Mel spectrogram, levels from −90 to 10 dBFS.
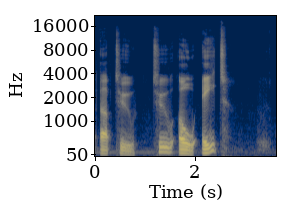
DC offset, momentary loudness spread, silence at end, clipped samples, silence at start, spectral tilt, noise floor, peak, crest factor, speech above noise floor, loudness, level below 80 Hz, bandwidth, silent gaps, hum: under 0.1%; 15 LU; 1 s; under 0.1%; 0.1 s; -5.5 dB/octave; -63 dBFS; -2 dBFS; 20 dB; 44 dB; -20 LUFS; -46 dBFS; 15 kHz; none; none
